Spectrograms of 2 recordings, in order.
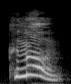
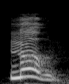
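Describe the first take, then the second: First: The word starts with an audible K sound. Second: The word starts with an N sound. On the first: The speaker calls it wrong. "Known değil" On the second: The speaker calls it right. "K'yi okumuyoruz asla"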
